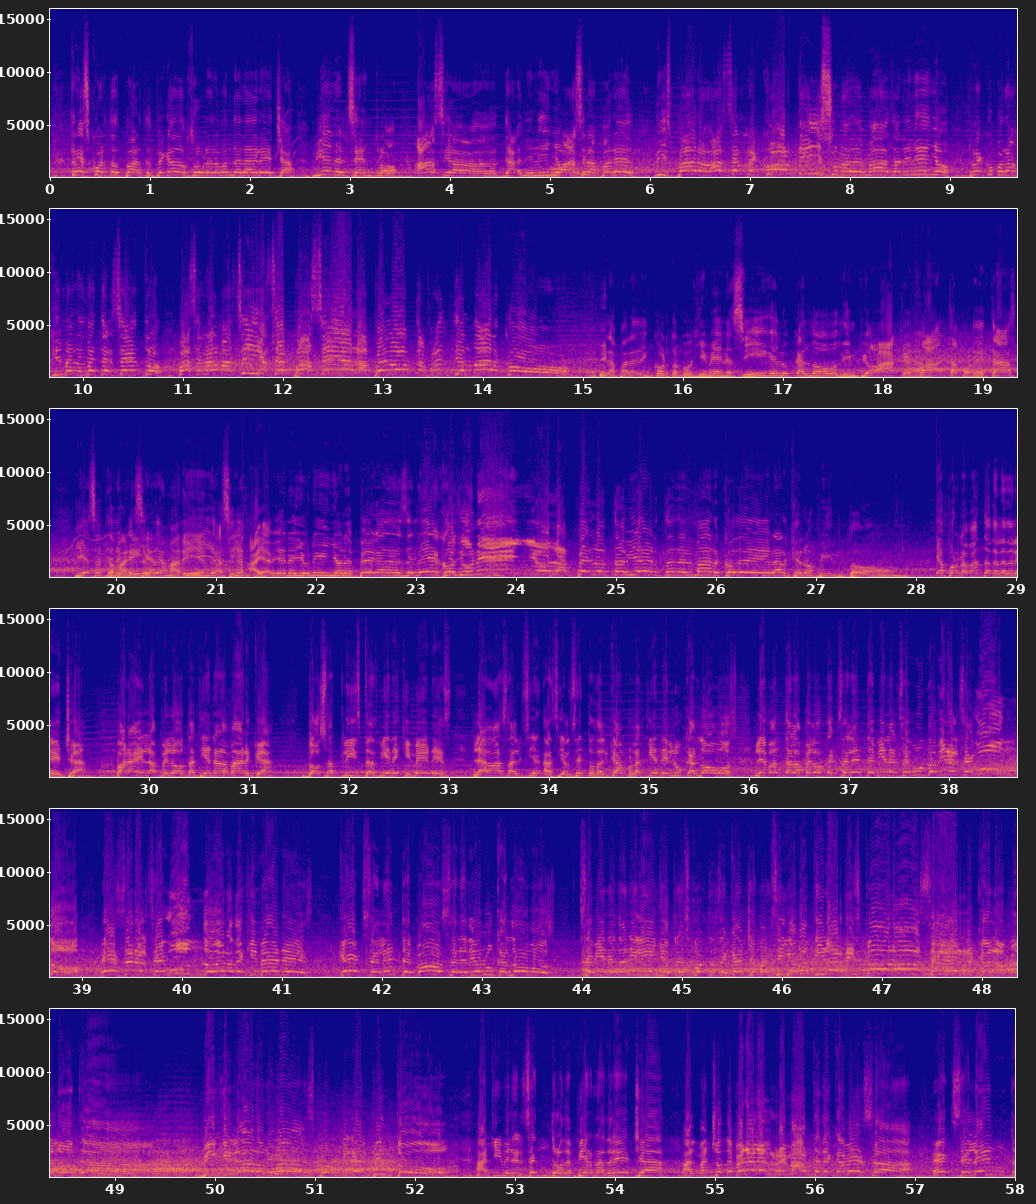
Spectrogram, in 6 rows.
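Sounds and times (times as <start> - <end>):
man commentating quickly: 0.0 - 58.0.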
